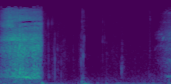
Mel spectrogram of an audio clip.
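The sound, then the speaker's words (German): A person, out of a small habitual tic, sucks air in through the corner of the mouth in a loud, hissing slurp, followed by a short pause with faint clicks and a second, softer slurp starting at the end. “Und dabei verziehe ich den Mundwinkel und ziehe ziehe die Luft hoch und es schlürft.”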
